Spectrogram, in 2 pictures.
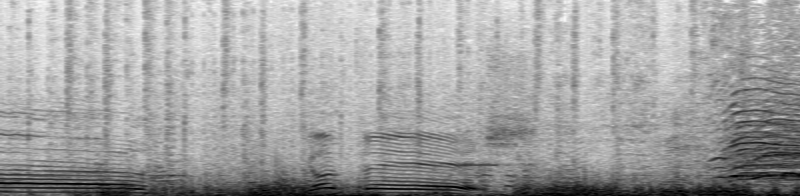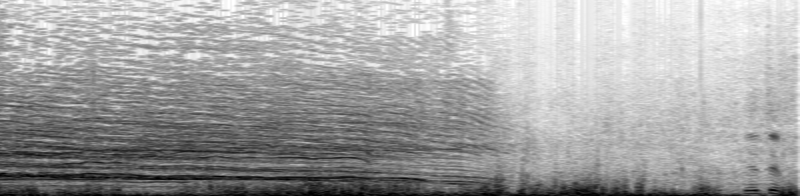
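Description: Wind buffeting the microphone with a steady rumble beneath, and over it a voice singing long drawn-out notes that slowly fall in pitch: once during the first second, briefly around two to three seconds in, and again from about five to eight seconds in.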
